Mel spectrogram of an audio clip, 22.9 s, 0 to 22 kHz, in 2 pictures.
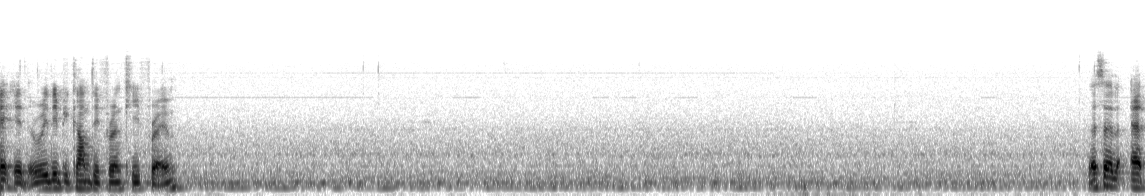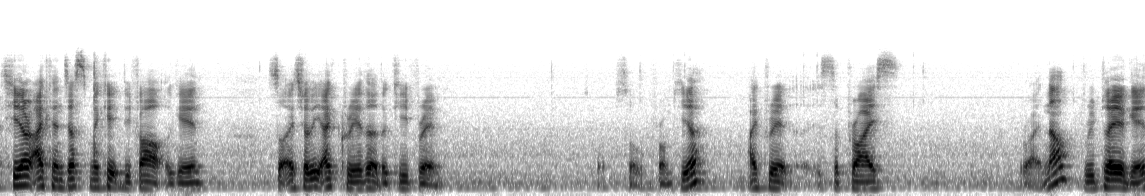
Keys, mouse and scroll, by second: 0.2 click, 1.5 click, 3.6 click, 10.8 click, 12.4 click, 14.0-15.7 drag, 17.7 click, 18.2 click, 19.5 click, 20.6 click, 22.2 click, 22.8 click.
